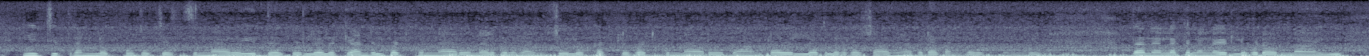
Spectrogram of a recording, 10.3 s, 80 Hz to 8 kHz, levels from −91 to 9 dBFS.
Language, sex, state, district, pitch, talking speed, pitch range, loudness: Telugu, male, Andhra Pradesh, Anantapur, 205 Hz, 145 wpm, 200-210 Hz, -20 LUFS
